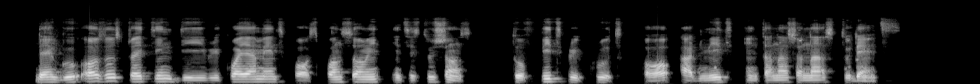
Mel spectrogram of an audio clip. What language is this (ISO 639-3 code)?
pcm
